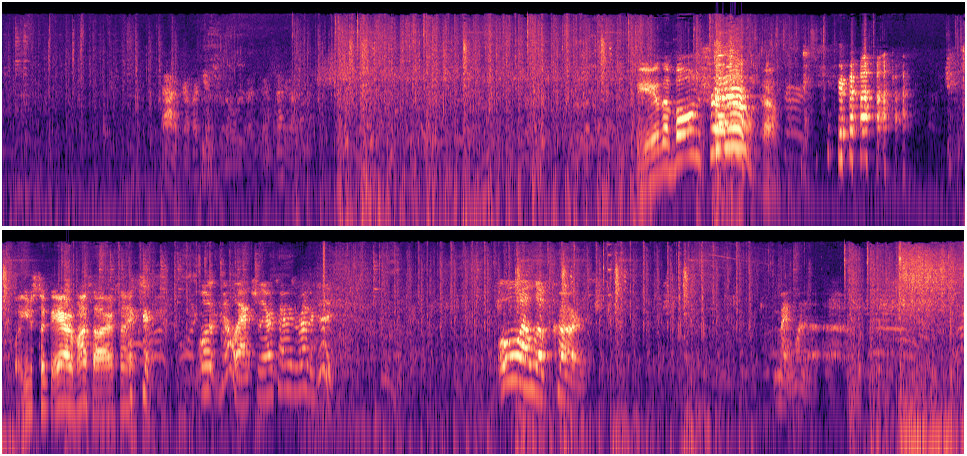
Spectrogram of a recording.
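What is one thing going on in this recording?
Gunfire from a video game crackles through loudspeakers.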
